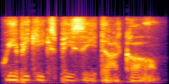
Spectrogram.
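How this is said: It is said in a soft, whispered voice.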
